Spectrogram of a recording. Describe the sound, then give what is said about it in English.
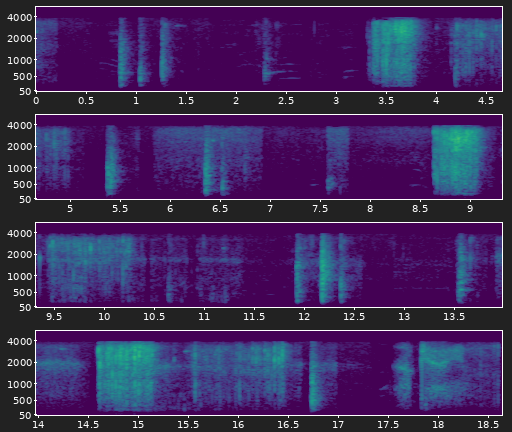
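Shuffling of a deck of tarot cards during a reading: several papery riffling bursts separated by soft taps and brief pauses, moderately quiet, with no one speaking. “Okay, what I want you to do is focus on that question while I shuffle.”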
